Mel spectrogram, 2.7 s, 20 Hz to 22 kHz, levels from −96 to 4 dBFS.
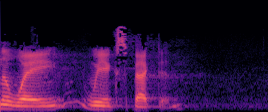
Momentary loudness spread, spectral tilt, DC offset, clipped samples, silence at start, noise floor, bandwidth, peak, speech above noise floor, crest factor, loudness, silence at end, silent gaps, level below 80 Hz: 18 LU; -3.5 dB/octave; under 0.1%; under 0.1%; 0 s; -69 dBFS; 8.2 kHz; -12 dBFS; 40 dB; 18 dB; -29 LUFS; 0.9 s; none; -78 dBFS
